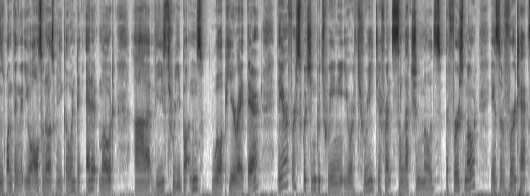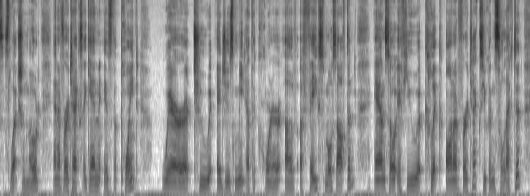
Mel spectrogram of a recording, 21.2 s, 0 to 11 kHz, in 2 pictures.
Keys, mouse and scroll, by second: 3.0 Tab, 19.1 click.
